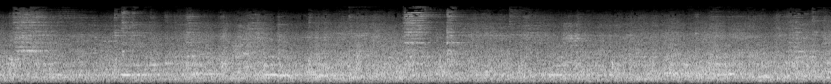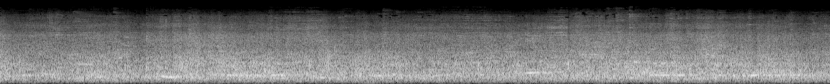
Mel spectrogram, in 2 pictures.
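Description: Loaded covered hopper cars of a freight grain train rolling steadily through a grade crossing, their steel wheels clattering over the rails in a continuous, even rumble.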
